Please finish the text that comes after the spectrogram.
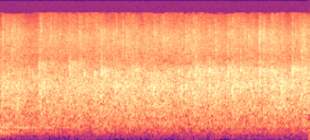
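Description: Soft, steady applause from a crowd honoring the presence-of-God coordinators and leaders, a continuous dense patter of many hands clapping at an even level for a few seconds, with no voices standing out.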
